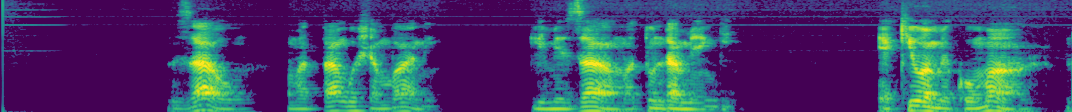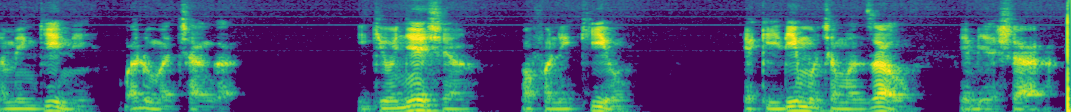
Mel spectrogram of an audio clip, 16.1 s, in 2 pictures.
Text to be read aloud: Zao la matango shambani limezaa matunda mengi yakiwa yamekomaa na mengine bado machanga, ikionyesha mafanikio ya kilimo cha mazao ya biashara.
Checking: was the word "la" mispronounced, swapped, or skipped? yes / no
yes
